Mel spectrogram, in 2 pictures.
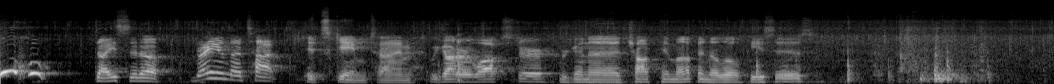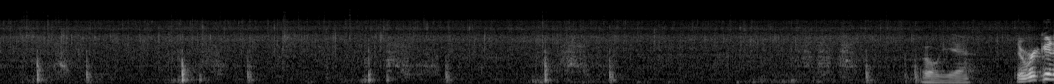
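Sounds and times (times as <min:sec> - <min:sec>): faint steady hiss: 0:00.0 - 0:21.0
knife tapping cutting board: 0:07.5 - 0:07.7, 0:08.4 - 0:08.7, 0:10.8 - 0:11.6, 0:12.2 - 0:13.2, 0:15.9 - 0:16.8.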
